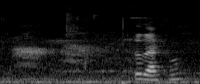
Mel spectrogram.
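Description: A crow cawing once, short and loud, about one and a half seconds in, with a fainter call near the start, over a low steady hum.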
